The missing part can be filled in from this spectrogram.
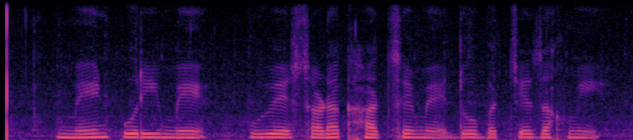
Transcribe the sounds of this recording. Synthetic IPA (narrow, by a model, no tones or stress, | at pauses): meːnpuːɾimẽɦʊesɐɽəkhaːd̪semẽd̪oːbɐtːʃezɐxmiː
